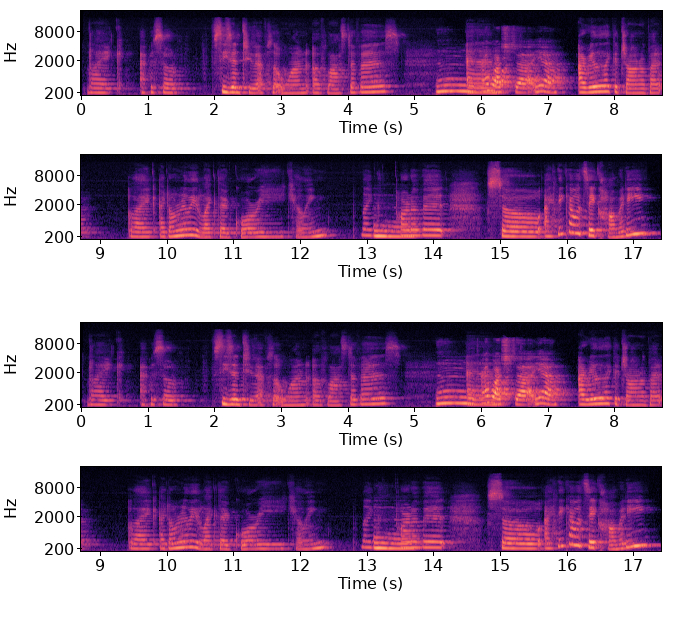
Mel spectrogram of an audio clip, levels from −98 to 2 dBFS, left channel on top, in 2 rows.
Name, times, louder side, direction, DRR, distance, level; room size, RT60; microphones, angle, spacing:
voice 1, 0.1-0.4 0.9-1.4 2.0-4.7 5.8-6.3 7.4-8.7 9.4-12.4 12.9-13.1 13.5-17.2, left 1 dB, 30° left, 4 dB, 1.2 m, -28 dB
voice 2, 5.3-7.1 13.1-13.7, right 1 dB, 25° right, 2 dB, 3.5 m, -24 dB
24.0 x 22.0 x 2.6 m, 0.63 s
head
